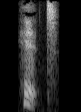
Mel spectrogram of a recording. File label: "hit", English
